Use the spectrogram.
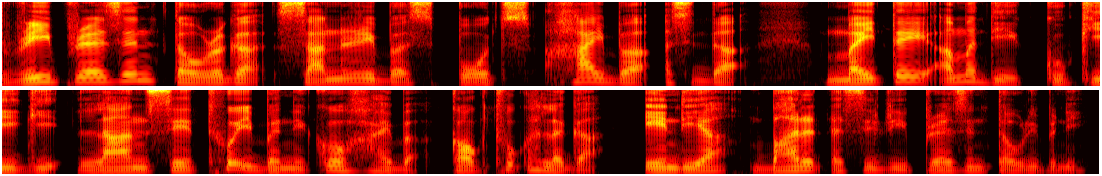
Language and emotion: Manipuri, neutral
